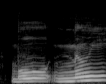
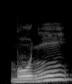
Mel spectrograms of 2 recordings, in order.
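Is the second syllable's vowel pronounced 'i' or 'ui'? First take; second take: ui; i. First: The second vowel is the diphthong 'ui'. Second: The second vowel is a plain 'i'. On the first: The speaker calls it wrong. "이렇게 하지는 않죠" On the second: The speaker calls it right. "이렇게 발음하는 거지"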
